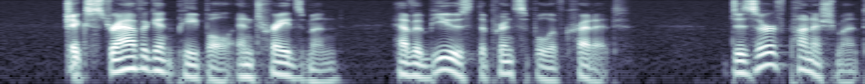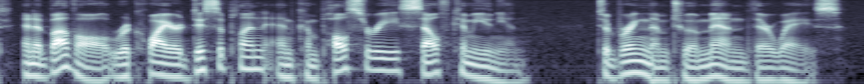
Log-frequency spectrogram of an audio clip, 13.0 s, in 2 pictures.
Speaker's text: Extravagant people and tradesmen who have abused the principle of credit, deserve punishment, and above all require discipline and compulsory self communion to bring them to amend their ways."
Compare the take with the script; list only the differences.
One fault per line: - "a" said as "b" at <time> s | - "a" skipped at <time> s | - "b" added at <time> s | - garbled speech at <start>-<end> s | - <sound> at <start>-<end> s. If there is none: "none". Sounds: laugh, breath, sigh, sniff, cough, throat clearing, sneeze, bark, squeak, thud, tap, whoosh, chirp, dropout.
- "who" skipped at 2.5 s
